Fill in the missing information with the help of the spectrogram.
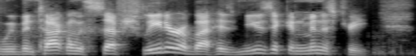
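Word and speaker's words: Schlueter: Well, and in case you want to spell his last name, it's pronounced Seth Schlieder, but it's S-C-H-L-U-E-T-E-R.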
